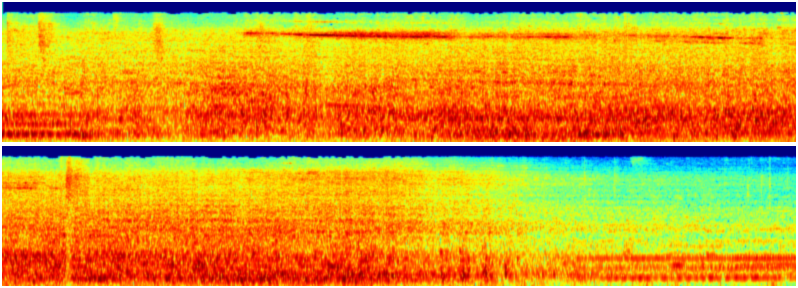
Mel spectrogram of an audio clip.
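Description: EMU local train running past close by, its wheels rumbling and clattering over the rails, with a high thin wheel squeal for a few seconds, then fading as it moves away. A steady siren tone cuts off in the first second and sounds again near the end.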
